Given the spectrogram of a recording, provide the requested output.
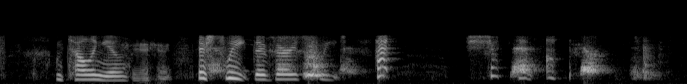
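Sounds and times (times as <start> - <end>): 
speech: 0.6 - 3.9
dogs barking: 2.0 - 4.4, 5.0 - 6.3.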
